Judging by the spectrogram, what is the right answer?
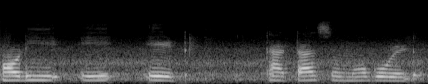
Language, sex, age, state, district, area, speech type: Goan Konkani, female, 30-45, Goa, Murmgao, urban, spontaneous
